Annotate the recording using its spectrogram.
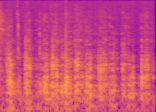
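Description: Long acrylic fingernails scratching and tapping over the raised embroidered lettering of a canvas tote bag: a quick, irregular run of small scratchy strokes.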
